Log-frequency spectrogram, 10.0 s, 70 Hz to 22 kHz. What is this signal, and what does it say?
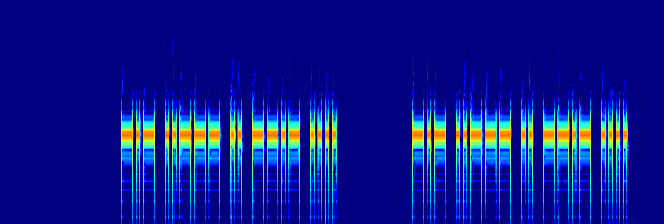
Morse code, heard as a keyed tone, about 22 wpm, 700 Hz. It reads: K2IQH K2IQH
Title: USA Call Signs - 5 Characters - Repeated 3x - 22wpm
